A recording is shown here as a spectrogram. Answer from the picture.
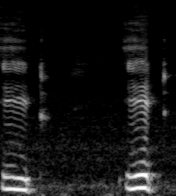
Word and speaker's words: eight: जैसे यहाँ पर है EIGHT, तो यहाँ पर GH को हम नहीं बोलेंगे। जैसे इसको EIGHT, एगट, एगट नहीं पढ़ेंगे इसको हम। इस यहाँ पर जो है GH साइलेंट रहेगा, इसको पढ़ेंगे 8।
